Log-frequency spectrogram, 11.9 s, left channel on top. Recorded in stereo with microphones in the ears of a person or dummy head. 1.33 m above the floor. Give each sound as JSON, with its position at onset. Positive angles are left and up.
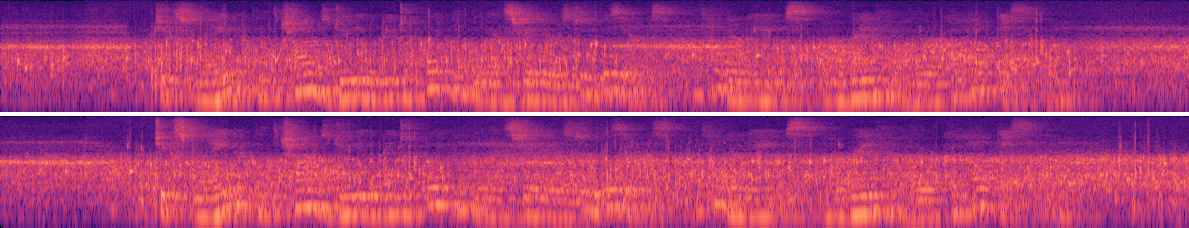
{"t": 1.6, "sound": "a woman speaking", "side_deg": -45, "distance_m": 1.1}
